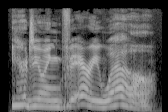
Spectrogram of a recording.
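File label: you Re Doing Very Well, female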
